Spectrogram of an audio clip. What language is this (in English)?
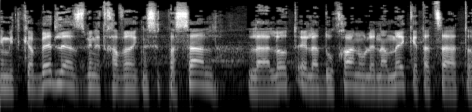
Hebrew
